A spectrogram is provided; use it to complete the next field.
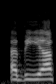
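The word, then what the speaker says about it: Abiya: और संक्षेप में नाम है अबिया फातिमा, इसकी स्पेलिंग AB है।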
